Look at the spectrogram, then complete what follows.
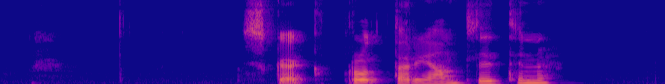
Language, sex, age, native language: Icelandic, female, 30-39, Icelandic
